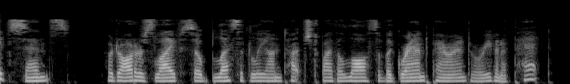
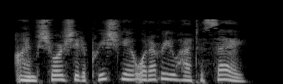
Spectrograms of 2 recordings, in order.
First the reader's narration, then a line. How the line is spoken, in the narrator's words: Katie said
